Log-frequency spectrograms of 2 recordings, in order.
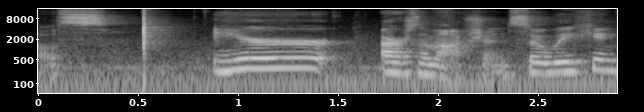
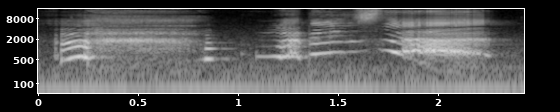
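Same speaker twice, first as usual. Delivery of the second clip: shrieked, much higher and louder; real shriek; 4 dB louder, much slower than usual. Real, not acted. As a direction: scream it out in laughing alarm. Shrieks at the clip.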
